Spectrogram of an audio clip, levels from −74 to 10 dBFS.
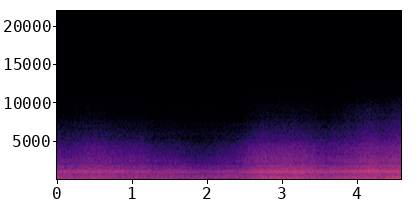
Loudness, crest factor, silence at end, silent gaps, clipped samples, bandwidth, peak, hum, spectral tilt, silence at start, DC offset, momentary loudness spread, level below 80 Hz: -30 LUFS; 16 dB; 0 s; none; under 0.1%; 15.5 kHz; -14 dBFS; none; -5 dB/octave; 0 s; under 0.1%; 9 LU; -48 dBFS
